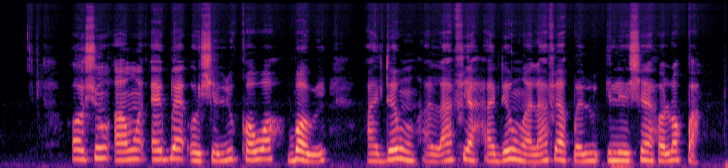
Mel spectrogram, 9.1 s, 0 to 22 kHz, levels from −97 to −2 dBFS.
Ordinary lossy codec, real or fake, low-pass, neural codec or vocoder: none; real; none; none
